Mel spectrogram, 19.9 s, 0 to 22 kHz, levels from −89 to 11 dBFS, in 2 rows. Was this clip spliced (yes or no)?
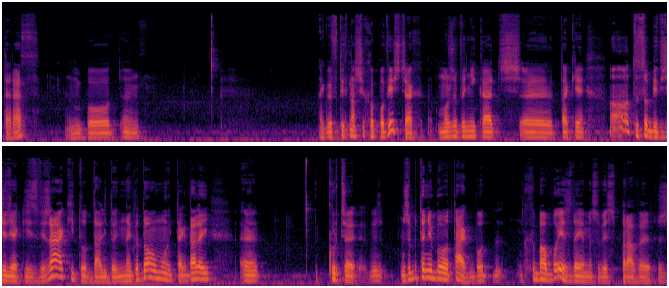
no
